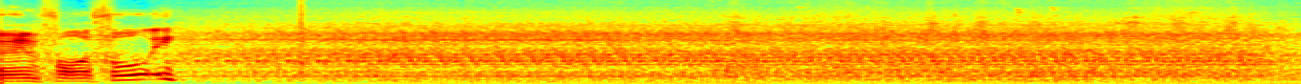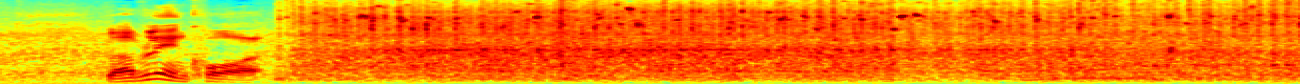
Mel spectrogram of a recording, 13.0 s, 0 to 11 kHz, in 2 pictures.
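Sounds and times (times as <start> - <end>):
tractor engine idling: 0.0 - 13.0
baler chains running: 7.9 - 13.0.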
